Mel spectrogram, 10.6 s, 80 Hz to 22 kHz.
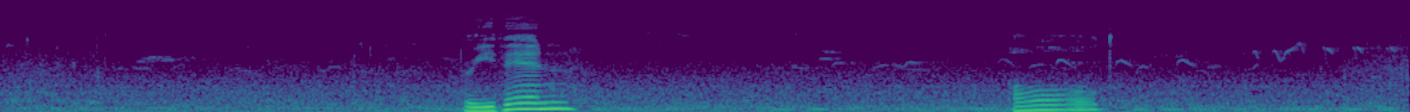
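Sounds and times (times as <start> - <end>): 
lake water lapping at shore: 0.0 - 1.0, 10.1 - 10.5
speech: 3.5 - 4.4, 7.6 - 8.5.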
